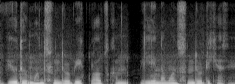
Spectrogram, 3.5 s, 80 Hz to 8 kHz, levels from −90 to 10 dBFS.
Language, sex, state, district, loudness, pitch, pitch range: Nagamese, male, Nagaland, Kohima, -19 LUFS, 95 Hz, 90-105 Hz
